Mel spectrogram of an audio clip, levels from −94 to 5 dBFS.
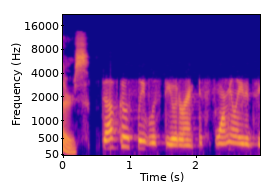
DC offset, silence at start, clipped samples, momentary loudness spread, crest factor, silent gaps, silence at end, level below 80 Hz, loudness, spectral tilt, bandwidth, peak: under 0.1%; 0 s; under 0.1%; 6 LU; 14 dB; 0.40-0.48 s; 0 s; -62 dBFS; -18 LUFS; -3 dB/octave; 13 kHz; -4 dBFS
